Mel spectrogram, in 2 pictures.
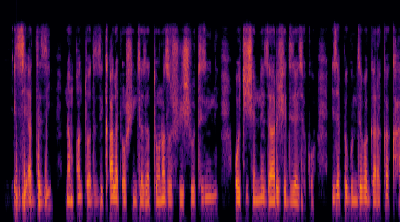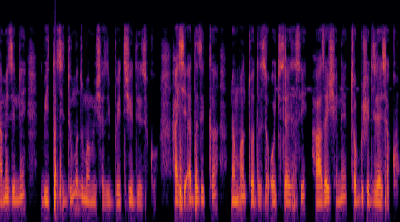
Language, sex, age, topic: Gamo, male, 25-35, government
